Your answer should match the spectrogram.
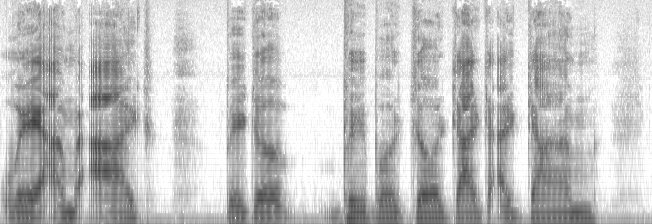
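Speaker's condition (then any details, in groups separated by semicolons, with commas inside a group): Cerebral palsy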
